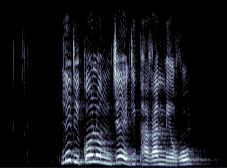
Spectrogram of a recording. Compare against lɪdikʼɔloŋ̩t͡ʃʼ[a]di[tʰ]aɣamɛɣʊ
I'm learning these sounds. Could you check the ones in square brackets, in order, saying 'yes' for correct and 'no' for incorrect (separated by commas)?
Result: no, no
